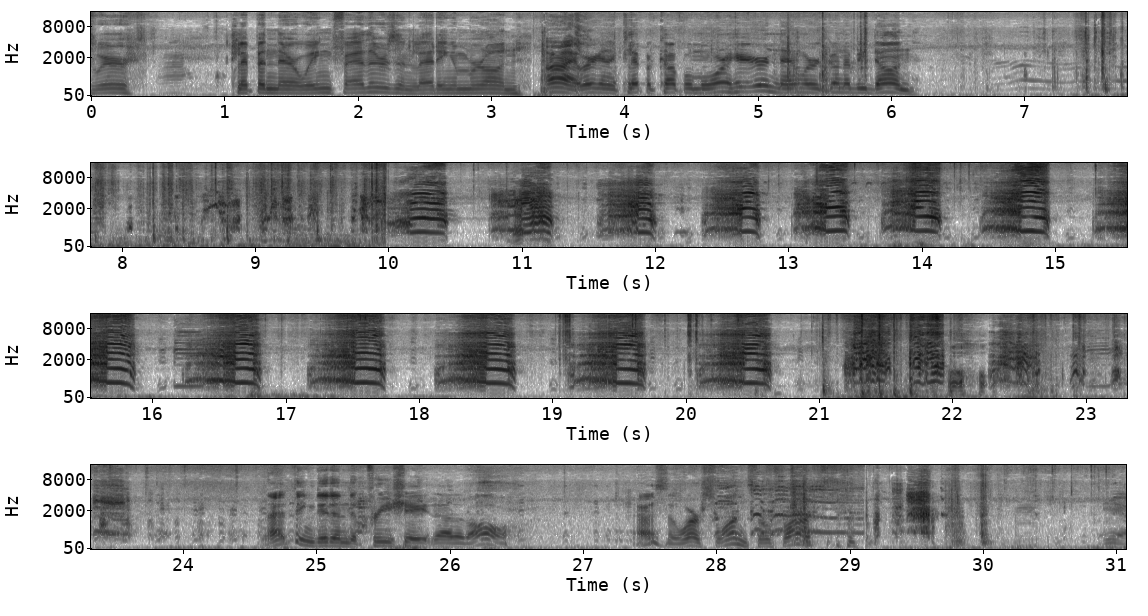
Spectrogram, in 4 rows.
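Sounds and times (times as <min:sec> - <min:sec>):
chicken squawking: 0:07.7 - 0:25.6, 0:26.3 - 0:30.4.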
